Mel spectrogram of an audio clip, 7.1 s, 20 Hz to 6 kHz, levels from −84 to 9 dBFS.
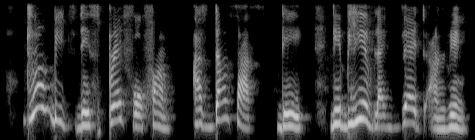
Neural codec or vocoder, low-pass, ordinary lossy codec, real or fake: codec, 16 kHz, 4 kbps, FreqCodec, larger model; 5.4 kHz; none; fake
